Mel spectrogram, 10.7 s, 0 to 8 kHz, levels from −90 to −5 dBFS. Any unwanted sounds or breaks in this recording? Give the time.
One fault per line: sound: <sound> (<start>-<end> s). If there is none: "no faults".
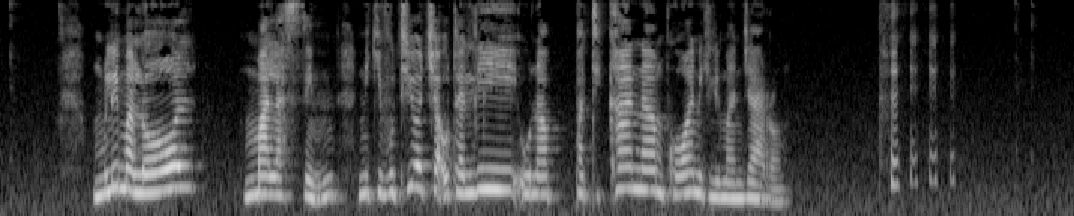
sound: laugh (8.8-9.6 s)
